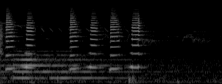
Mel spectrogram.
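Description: A quick run of short honking horn toots at changing pitches, some sliding down, over in about a second and a half.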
